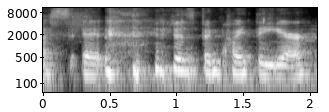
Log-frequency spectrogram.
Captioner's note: laughs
